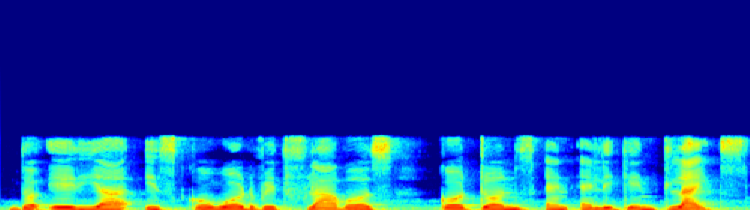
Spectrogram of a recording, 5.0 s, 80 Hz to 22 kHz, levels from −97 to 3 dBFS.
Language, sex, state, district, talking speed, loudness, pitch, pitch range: English, female, Gujarat, Valsad, 120 wpm, -15 LUFS, 225 Hz, 215-235 Hz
